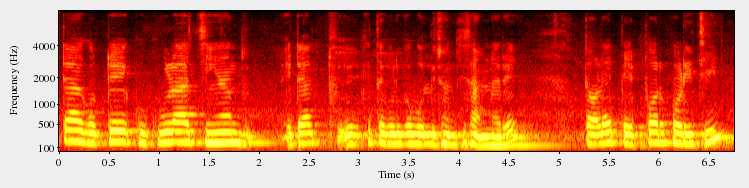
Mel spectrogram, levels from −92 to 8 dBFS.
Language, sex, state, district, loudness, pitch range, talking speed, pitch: Odia, male, Odisha, Nuapada, -12 LUFS, 150-175 Hz, 95 wpm, 165 Hz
